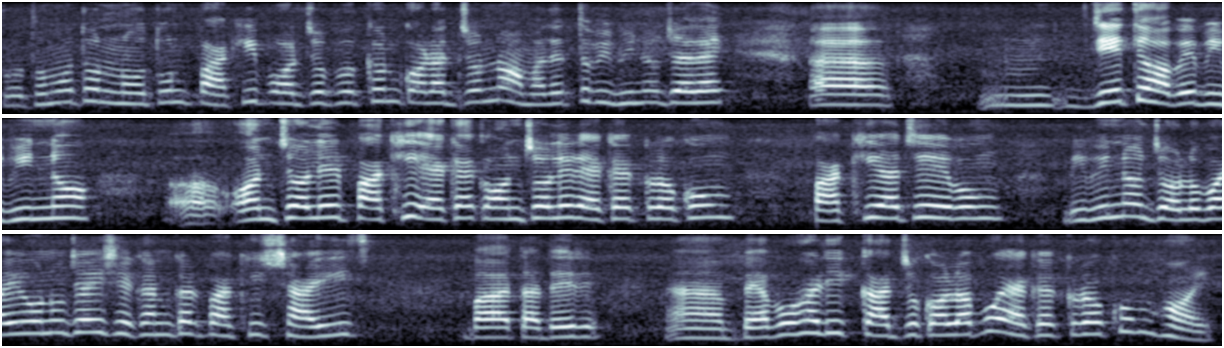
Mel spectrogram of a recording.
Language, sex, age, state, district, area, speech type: Bengali, female, 45-60, West Bengal, Uttar Dinajpur, urban, spontaneous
